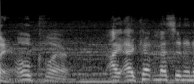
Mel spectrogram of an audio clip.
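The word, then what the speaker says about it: Eau Claire: I'm going to mispronounce the college. I believe it's Uclair. Oaklair. Oaklair.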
